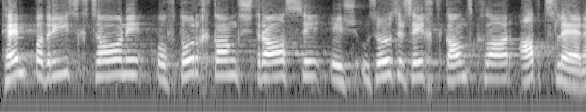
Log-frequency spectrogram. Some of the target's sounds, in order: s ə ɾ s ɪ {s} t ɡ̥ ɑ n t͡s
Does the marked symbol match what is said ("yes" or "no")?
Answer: no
